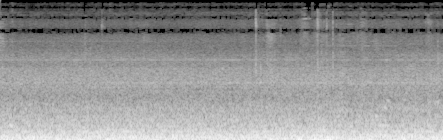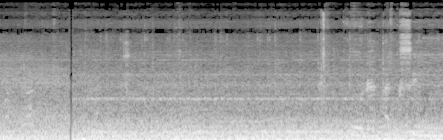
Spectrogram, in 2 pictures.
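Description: An airliner taxis toward the runway on a Jakarta–São Paulo flight, heard from inside the cabin as a steady engine roar and rumble with occasional bumps, while a person talks over it.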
